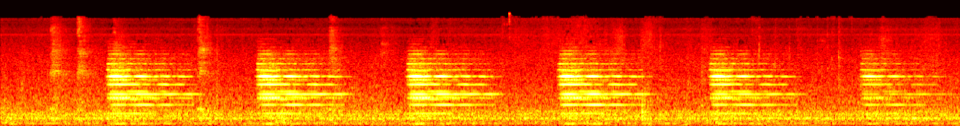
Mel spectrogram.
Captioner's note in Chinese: 鐘聲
